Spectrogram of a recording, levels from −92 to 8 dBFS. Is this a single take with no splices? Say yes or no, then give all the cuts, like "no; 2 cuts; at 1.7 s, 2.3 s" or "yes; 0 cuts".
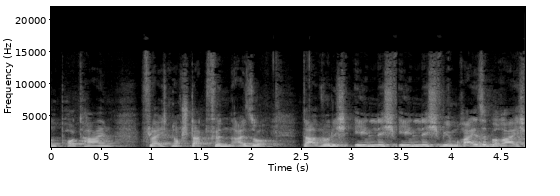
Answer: no; 1 cut; at 3.5 s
